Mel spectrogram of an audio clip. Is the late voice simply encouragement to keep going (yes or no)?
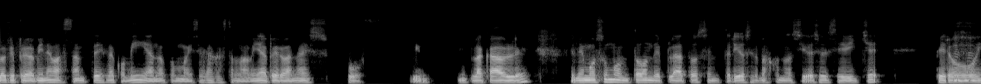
yes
